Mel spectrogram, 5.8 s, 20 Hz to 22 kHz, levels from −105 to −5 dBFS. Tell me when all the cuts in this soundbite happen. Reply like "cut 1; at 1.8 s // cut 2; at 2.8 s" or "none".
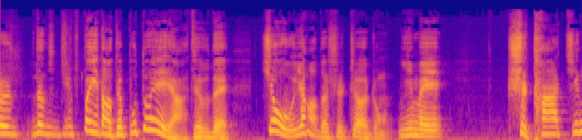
none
